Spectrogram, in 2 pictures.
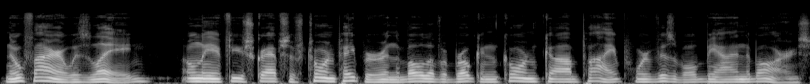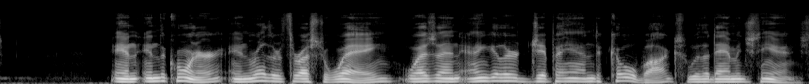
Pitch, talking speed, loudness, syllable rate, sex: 125 Hz, 160 wpm, -17 LUFS, 4.1 syllables/s, male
